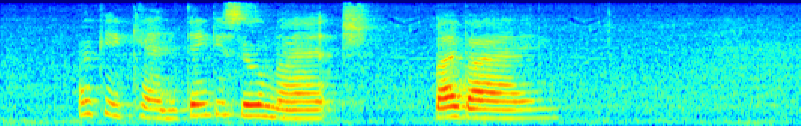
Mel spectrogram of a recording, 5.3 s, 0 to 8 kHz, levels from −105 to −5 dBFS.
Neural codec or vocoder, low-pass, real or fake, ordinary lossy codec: codec, 16 kHz in and 24 kHz out, 2.2 kbps, FireRedTTS-2 codec; 7.2 kHz; fake; none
